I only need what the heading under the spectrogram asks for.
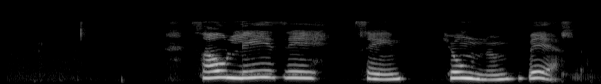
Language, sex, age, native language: Icelandic, male, 9, Icelandic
